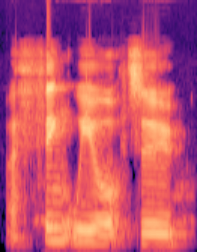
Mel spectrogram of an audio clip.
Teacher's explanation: E and or. So we're going to add y to make that connection smoother. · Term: y sound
